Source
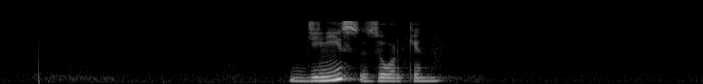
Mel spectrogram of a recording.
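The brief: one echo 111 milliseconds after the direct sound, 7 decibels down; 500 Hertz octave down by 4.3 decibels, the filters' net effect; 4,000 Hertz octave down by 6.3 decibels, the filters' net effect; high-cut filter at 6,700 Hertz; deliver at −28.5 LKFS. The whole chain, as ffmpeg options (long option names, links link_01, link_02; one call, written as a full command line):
ffmpeg -i in.wav -af "lowpass=6700,equalizer=frequency=500:width_type=o:gain=-6,equalizer=frequency=4000:width_type=o:gain=-8,aecho=1:1:111:0.447,volume=2dB" out.wav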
